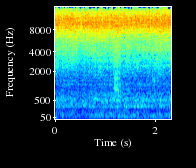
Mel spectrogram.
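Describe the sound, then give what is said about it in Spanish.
Steady water rushing from two opened taps, newly installed fixtures being tested on a building site. A continuous, even hiss runs loud and unbroken from start to finish, with no voices. “Abrimos también grifos, abrimos los dos grifos para comprobar que funcionan perfectamente.”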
